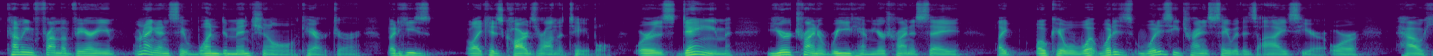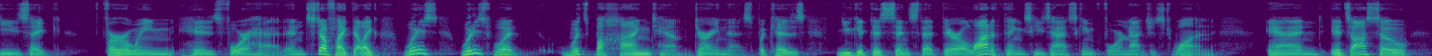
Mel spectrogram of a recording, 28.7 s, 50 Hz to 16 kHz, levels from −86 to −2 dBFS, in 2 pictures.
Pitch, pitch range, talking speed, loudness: 110 Hz, 95-135 Hz, 190 wpm, -29 LUFS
